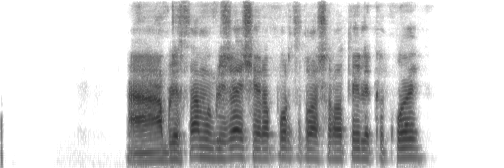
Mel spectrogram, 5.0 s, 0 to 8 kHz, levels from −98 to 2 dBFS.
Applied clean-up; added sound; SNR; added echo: neural mask model Resemble Enhance denoiser.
